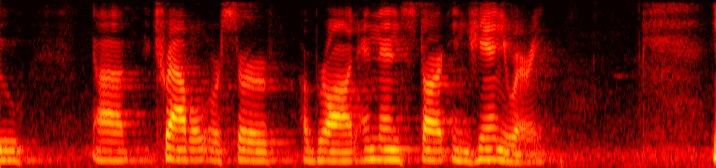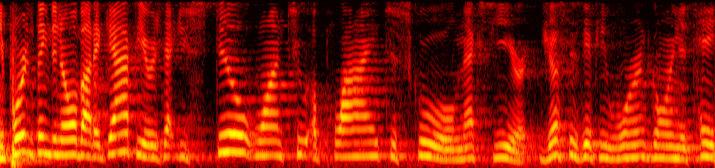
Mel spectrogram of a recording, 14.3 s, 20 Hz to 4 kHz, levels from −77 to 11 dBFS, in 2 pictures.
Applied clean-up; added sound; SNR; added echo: none; none; none; none.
